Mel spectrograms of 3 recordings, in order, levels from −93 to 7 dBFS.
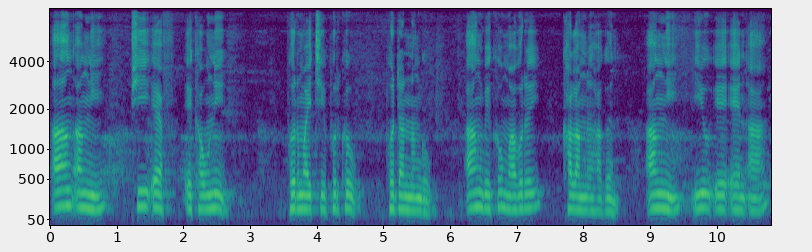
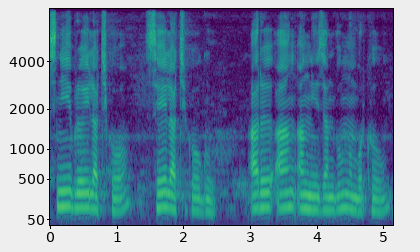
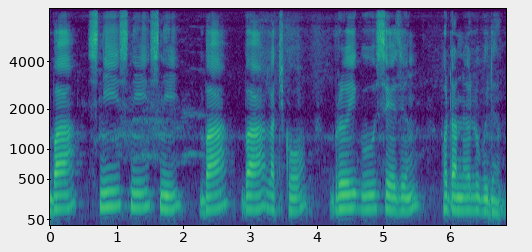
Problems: constant background noise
